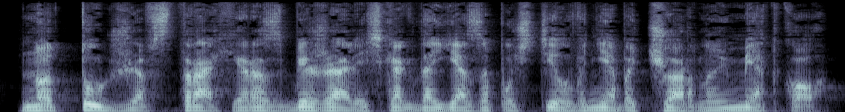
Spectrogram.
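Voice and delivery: contemptuous tirade. Acted. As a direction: spit contempt at the cowards. Villain rants about cowards. (гневная презрительная тирада)

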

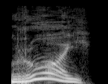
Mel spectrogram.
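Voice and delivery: two women stopping him at once; exclaimed. Acted. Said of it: "одновременно воскликнули Синтия и Ким". (восклицание, резко и выше)

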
